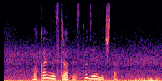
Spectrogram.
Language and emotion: Russian, positive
